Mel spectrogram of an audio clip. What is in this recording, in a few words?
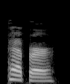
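"pepper(s)", British English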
